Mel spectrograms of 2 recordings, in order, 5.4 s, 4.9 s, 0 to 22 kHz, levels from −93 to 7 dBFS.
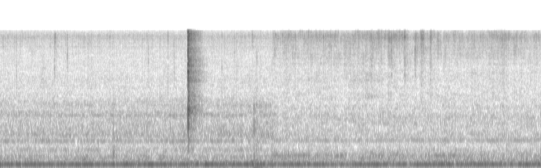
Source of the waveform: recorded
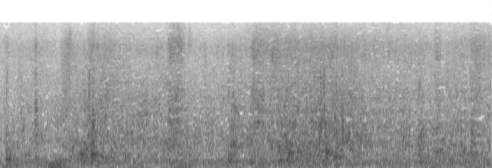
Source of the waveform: remade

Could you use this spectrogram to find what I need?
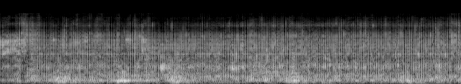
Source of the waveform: remade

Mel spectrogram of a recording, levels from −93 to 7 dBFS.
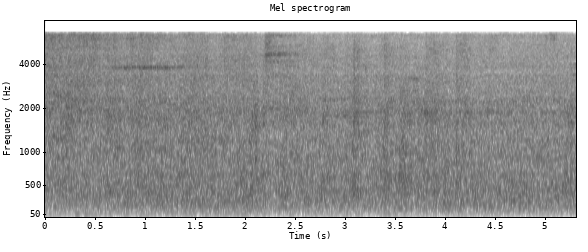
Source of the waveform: recorded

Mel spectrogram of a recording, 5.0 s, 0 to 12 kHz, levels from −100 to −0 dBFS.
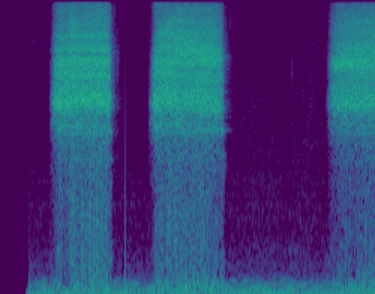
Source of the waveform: recorded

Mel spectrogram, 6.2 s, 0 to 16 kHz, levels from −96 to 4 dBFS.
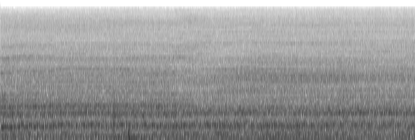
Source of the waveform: recorded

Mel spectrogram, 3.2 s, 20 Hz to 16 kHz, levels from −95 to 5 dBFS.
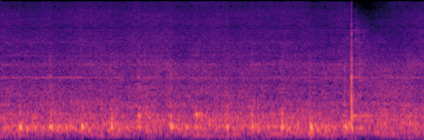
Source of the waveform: remade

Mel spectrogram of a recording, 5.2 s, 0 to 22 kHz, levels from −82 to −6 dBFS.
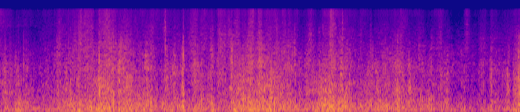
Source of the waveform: recorded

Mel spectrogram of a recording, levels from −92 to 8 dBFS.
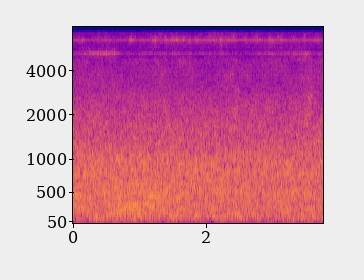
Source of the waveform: remade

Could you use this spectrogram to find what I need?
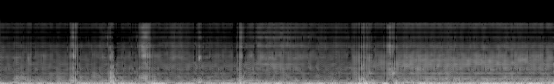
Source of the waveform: remade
